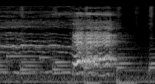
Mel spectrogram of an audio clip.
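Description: A person's voice imitates a goat bleat, giving one loud, wavering, nasal cry that swells in the middle of the clip and fades away, with no other talk around it.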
